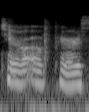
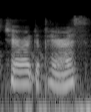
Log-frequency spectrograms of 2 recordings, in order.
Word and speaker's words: Tarot de Paris: of tarot De Paris I've said it wrong all week I said tarot of Paris it's tarot to Paris and I wanted to show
